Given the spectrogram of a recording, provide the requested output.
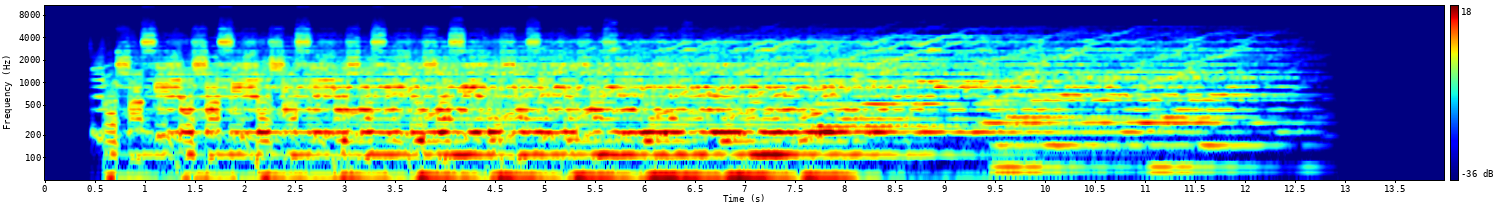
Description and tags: Space alien intro 5
Atmospheric intro with echo space sounds
ambient, sountracks, delay, synth, intro, melodic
